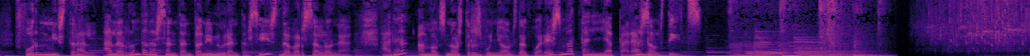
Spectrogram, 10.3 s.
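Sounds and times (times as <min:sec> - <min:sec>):
speech: 0:00.2 - 0:08.4
flowing water in the Parc Natural del Montseny: 0:09.0 - 0:10.2.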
